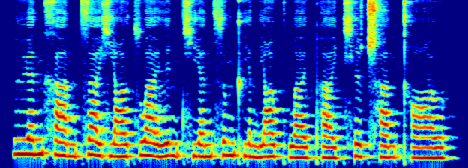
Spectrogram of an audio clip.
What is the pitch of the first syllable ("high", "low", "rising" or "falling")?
rising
